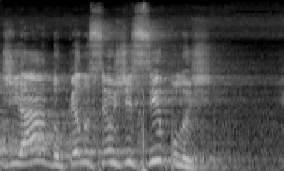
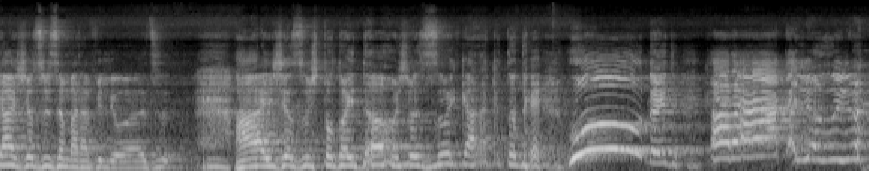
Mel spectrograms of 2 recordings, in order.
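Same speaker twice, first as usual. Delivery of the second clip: dazed doped-up worshipper; stoned; 2 semitones lower than usual. Pretend. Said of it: "todo mundo dopadinho".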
